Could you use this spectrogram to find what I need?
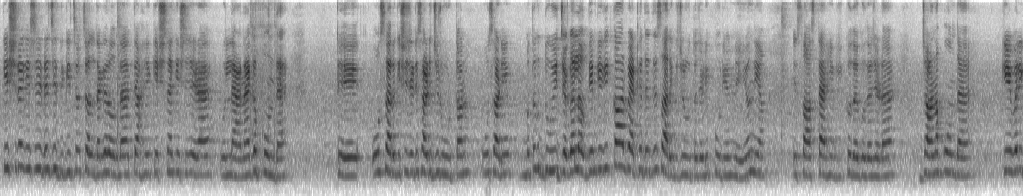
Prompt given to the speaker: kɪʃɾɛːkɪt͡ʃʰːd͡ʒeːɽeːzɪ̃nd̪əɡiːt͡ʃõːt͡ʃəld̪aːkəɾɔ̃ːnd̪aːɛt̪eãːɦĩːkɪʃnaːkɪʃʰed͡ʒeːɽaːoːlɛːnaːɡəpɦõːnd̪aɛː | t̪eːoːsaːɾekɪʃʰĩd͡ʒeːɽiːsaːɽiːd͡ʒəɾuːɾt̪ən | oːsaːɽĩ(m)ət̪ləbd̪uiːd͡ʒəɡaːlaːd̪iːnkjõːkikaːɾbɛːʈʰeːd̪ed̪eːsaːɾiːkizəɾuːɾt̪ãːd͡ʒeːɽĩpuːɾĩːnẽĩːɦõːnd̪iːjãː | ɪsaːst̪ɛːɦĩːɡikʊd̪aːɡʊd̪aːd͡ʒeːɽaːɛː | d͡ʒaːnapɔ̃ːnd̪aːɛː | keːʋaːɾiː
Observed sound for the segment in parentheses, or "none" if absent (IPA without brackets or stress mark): m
